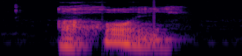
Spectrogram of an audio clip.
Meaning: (interjection) 1. Used to hail a ship, a boat or a person, or to attract attention 2. Warning of something approaching or impending; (verb) To hail with a cry of "ahoy"
- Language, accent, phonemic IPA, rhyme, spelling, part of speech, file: English, Southern England, /əˈhɔɪ/, -ɔɪ, ahoy, interjection / verb / noun, LL-Q1860 (eng)-ahoy.wav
